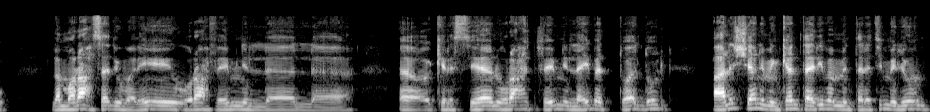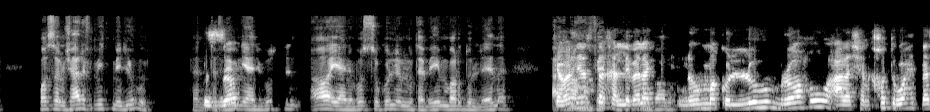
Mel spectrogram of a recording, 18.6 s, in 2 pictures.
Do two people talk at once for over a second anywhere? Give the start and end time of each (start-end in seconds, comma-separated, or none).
14.8-16.1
